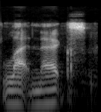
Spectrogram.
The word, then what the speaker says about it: Latinx: I found out recently that Latinx is actually pronounced Latinx. They don't even use the Spanish X for it. They use the English X.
